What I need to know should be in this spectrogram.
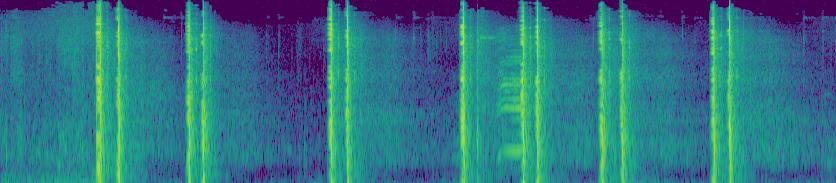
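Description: Rifle shots crack loudly in quick pairs outdoors.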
